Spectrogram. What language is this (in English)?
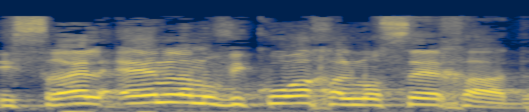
Hebrew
